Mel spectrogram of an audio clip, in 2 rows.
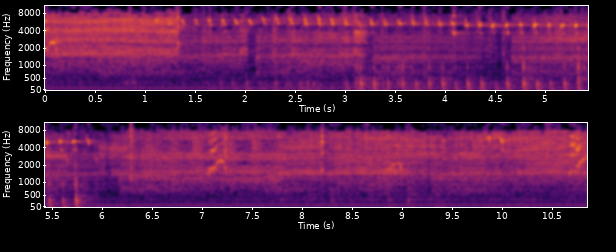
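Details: Cockatiel chicks at 31 days old give a rapid, rasping pulsed call over a thin, steady high whine.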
